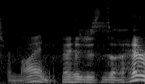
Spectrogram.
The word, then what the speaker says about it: Hermione: you don't pronounce them oh no exactly like hermione's name and harry potter oh true it's like you read it it's like how do you pronounce it it's it's hermione yeah he's just a hair remember i think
